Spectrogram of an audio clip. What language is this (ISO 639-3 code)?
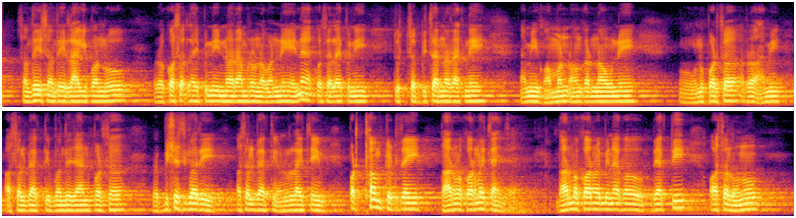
nep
